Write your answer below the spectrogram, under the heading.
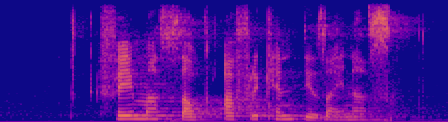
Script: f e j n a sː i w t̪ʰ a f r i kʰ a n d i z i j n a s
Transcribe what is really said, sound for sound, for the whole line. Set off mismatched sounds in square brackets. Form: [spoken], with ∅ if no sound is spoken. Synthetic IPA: f e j [m] a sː [a] w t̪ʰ a f r i kʰ a n d i z [a] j n a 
